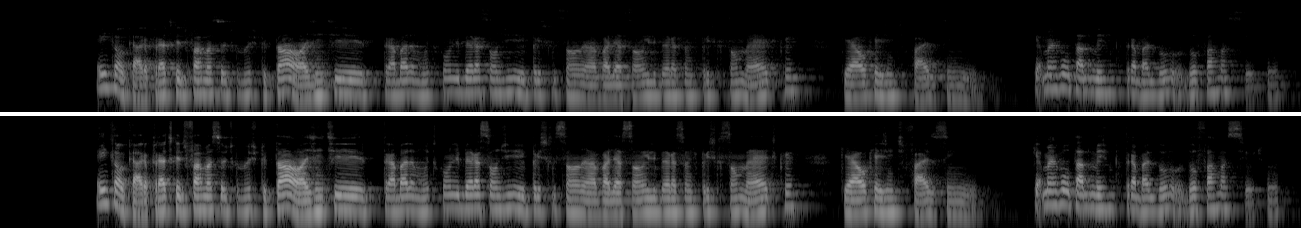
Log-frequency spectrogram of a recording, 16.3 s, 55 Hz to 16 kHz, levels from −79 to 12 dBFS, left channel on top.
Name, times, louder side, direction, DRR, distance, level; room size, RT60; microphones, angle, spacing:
voice 1, 1.2-10.0 10.5-12.2 12.9-16.0, right 5 dB, 75° right, 16 dB, 0.5 m, -34 dB
13.5 x 6.9 x 4.1 m, 0.81 s
head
